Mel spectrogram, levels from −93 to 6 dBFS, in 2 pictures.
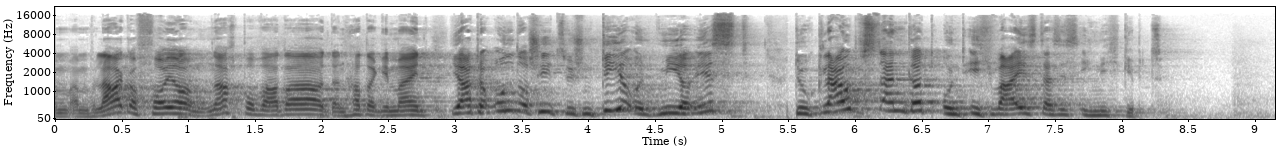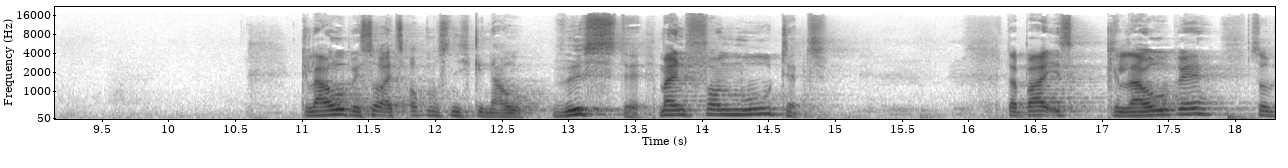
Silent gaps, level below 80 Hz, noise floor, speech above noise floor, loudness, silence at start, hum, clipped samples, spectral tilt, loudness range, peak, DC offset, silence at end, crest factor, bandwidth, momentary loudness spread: none; -58 dBFS; -60 dBFS; 40 dB; -19 LUFS; 0 s; none; under 0.1%; -3 dB/octave; 9 LU; 0 dBFS; under 0.1%; 0 s; 20 dB; 17.5 kHz; 13 LU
